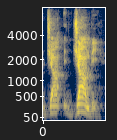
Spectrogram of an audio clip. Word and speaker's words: Jambi: Jambi spoke Jambi. There you go. You got to say it like that. It just sounds better.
